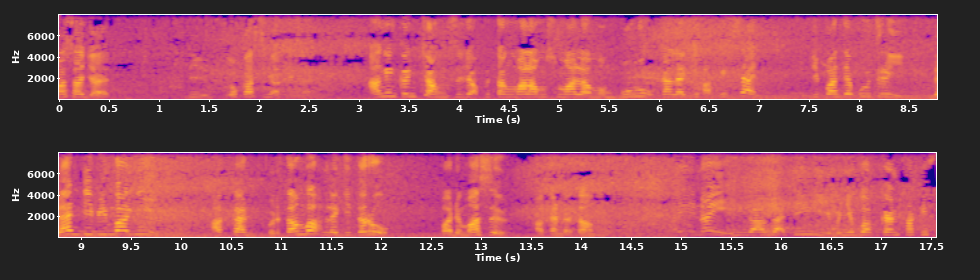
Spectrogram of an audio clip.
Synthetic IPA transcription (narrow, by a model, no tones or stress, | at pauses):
asad͡ʒa | dilokasihakisanʔaŋɪnkəɲt͡ʃaŋsəd͡ʒaʔ̚pət̪aŋmalamsəmalaməmbuɾuʔkanlaɡiɦakisan | dipant̪aput̪ɾidandibimbaŋiakanbərt̪ambahlaɡit̪əɾʊh | padamasə | ʔakandat̪aŋ | naɪʔnaɪʔhiŋɡaːɡaʔt̪iŋɡiməɲəbap̚kanhaki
